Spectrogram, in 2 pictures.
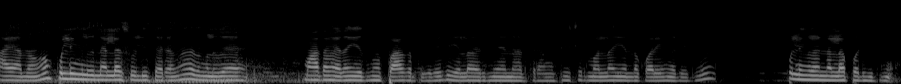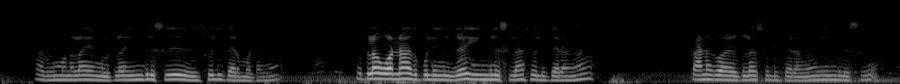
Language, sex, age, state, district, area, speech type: Tamil, female, 60+, Tamil Nadu, Tiruvannamalai, rural, spontaneous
